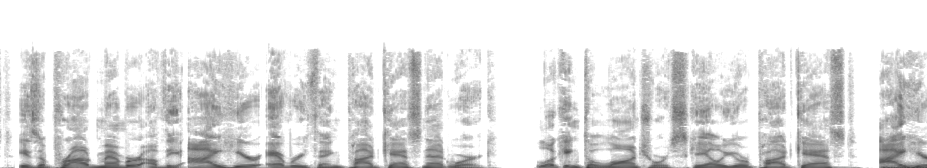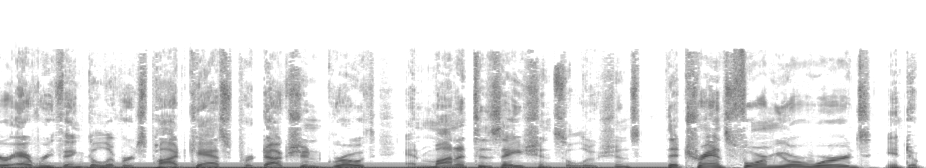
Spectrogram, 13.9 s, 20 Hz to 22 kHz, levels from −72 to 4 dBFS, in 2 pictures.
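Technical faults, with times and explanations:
6.62–12.00 s, mains hum: just after "or scale your podcast", a steady 50 Hz tone with low harmonics, roughly as loud as the speech, from power-line coupling such as a ground loop.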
